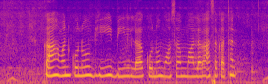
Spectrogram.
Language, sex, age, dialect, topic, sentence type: Chhattisgarhi, female, 18-24, Central, agriculture, question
